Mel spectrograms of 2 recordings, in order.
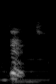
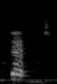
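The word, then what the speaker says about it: debt: হচ্ছে 4 নাম্বারে লেখা আছে মার্কেট ভ্যালু অফ ডেট। ওকে, এটার উচ্চারণ কিন্তু ডেট, নট ডেপ্ট।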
